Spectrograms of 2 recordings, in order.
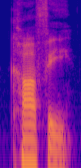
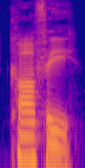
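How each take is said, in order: Both takes have the same delivery.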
